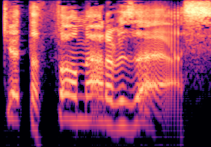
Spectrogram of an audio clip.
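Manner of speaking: sudden high shout. Retelling a wrestling spot, imitating Sinclair yelling. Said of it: "and then Sinclair yells".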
